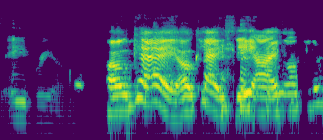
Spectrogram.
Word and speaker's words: Abrieel: It's just like Gabriel, but it's Abrieel.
